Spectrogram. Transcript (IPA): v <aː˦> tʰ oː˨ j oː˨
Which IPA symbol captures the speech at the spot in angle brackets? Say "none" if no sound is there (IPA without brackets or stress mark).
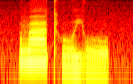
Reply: aː˦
